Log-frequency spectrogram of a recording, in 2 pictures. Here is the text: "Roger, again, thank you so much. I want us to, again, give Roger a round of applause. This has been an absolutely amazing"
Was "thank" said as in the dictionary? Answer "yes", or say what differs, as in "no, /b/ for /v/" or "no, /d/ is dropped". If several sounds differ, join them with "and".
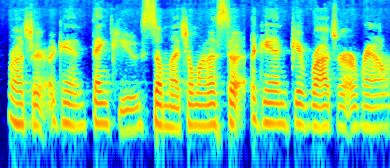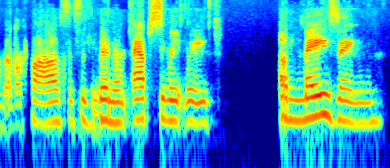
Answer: yes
